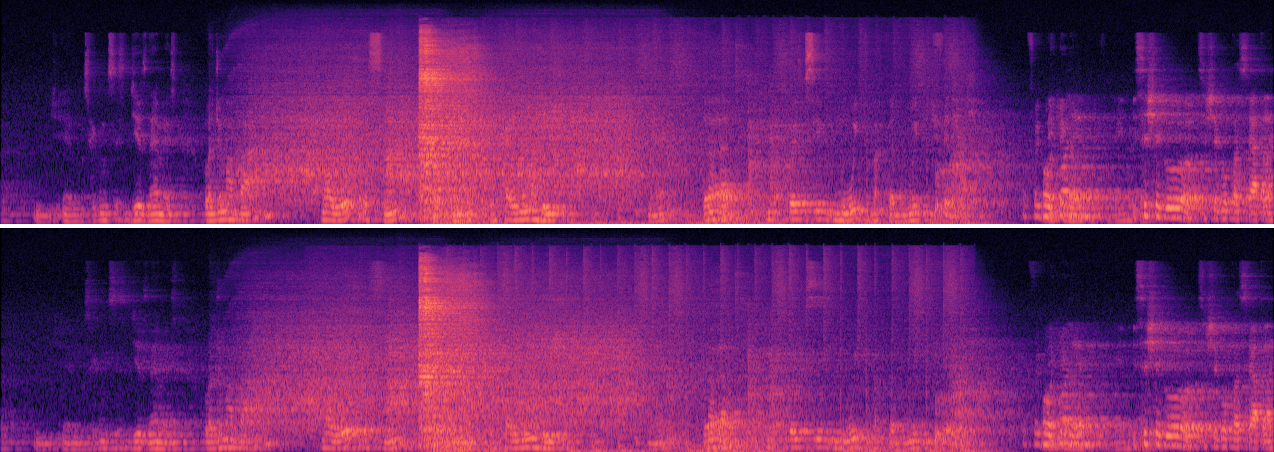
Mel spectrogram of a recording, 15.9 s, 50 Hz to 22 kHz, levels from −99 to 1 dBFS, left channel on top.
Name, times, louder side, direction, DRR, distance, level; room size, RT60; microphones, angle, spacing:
voice 1, 0.4-2.2 2.6-3.5 4.0-7.2 8.1-8.5 8.8-9.2 9.6-12.2 12.8-14.4, left 3 dB, 70° left, 3 dB, 0.5 m, -33 dB
Domestic sounds home sounds, 2.6-9.5, left 1 dB, 30° left, 1.2 m, -35 dB
sound 1, 3.8-12.1, equal, 10° right, 1.2 m, -30 dB
sound 2, 5.4-12.2, right 2 dB, 70° right, 0.9 m, -42 dB
voice 2, 8.8-9.2 13.0-13.6 14.1-15.9, left 1 dB, 10° left, -1 dB, 0.4 m, -29 dB
13.5 x 4.7 x 2.7 m, 2.6 s
head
